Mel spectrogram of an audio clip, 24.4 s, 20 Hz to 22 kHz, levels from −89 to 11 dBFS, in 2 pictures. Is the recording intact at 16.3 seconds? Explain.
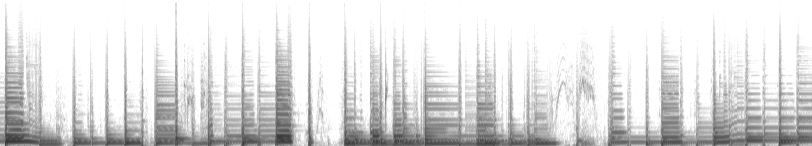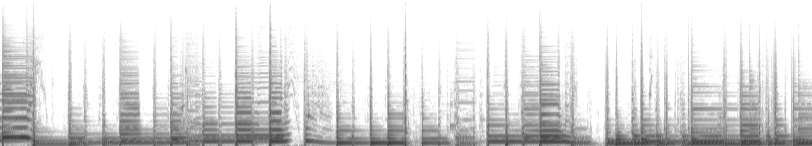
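Yes, the music plays through cleanly at 16.3 seconds, with no dropout, glitch or distortion at that moment.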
